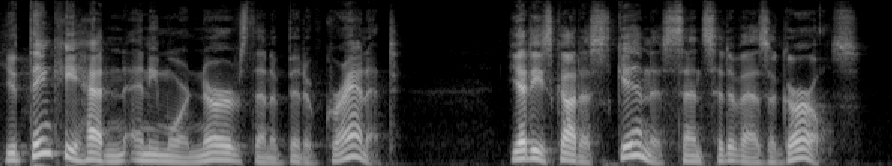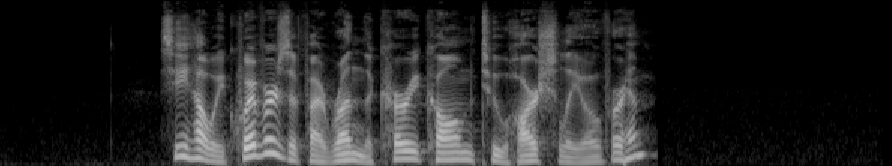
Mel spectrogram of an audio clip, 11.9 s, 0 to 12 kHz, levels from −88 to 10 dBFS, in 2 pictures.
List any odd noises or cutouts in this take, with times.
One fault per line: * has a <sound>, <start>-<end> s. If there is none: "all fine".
all fine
